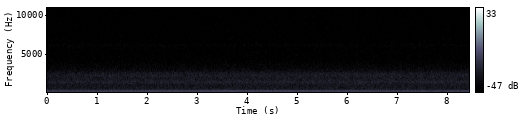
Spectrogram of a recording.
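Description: Steady electrical mains hum with several low tones, under a constant background hiss.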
